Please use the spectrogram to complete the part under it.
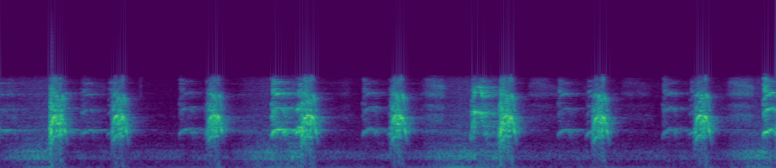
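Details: Yorkie indoors barking at a dog barking on a computer screen: quick, bright yaps about once a second, some doubled, loud and clipped, over a faint background drone.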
